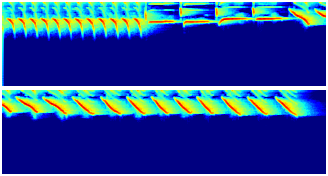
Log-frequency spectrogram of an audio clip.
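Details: Belgian canary song meant to stimulate males and bring females into breeding condition: a fast series of rising notes, then a few short flat whistles, then a run of evenly spaced descending slurred notes.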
